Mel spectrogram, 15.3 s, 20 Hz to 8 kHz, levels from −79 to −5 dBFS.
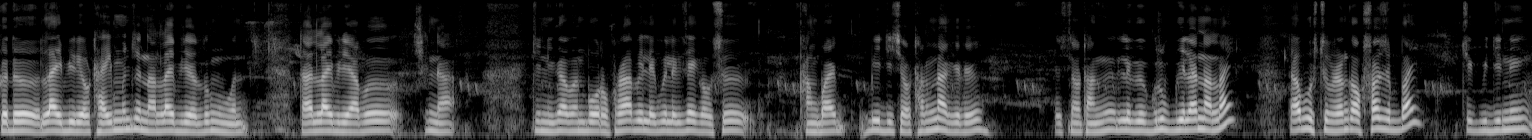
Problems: constant background noise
